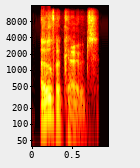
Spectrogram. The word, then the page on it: overcoat: British English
